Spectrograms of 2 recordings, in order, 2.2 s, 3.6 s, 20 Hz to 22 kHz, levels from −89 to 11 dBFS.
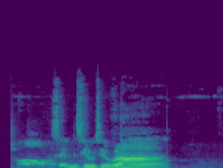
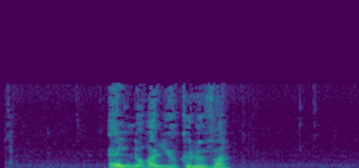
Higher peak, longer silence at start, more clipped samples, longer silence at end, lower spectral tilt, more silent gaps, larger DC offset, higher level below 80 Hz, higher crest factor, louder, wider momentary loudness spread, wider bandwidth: about the same, -6 dBFS vs -6 dBFS; second, 0.15 s vs 1.05 s; neither; second, 0.55 s vs 1.3 s; about the same, -5.5 dB/octave vs -6.5 dB/octave; neither; neither; about the same, -70 dBFS vs -66 dBFS; about the same, 18 dB vs 20 dB; about the same, -23 LUFS vs -23 LUFS; about the same, 13 LU vs 11 LU; about the same, 12.5 kHz vs 11.5 kHz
